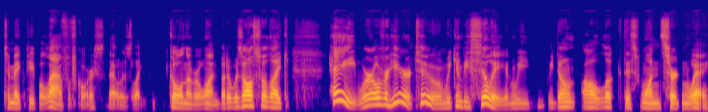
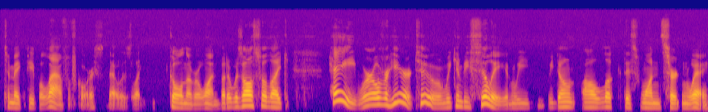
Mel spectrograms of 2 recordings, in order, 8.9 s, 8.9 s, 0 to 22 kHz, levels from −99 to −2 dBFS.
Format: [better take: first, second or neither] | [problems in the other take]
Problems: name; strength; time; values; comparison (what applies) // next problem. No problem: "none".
first | hiss; faint; throughout; 25 dB below the speech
